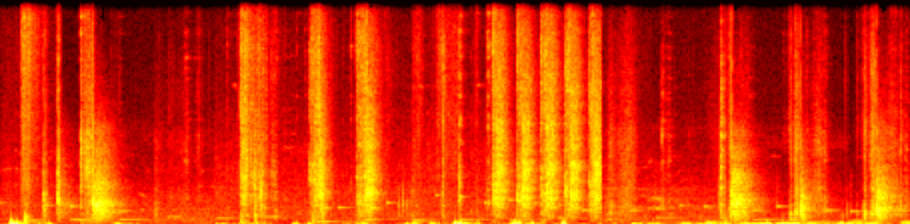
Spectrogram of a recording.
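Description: Santoku knife chopping onion and potato on a cutting board: a quick, uneven run of sharp knocks of the blade against the board. Light background music with short notes plays underneath.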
